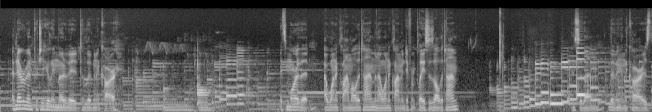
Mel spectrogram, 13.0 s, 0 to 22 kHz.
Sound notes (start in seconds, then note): 0.0 gentle rhythmic music; 9.7 gentle music; 9.9 button clicking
